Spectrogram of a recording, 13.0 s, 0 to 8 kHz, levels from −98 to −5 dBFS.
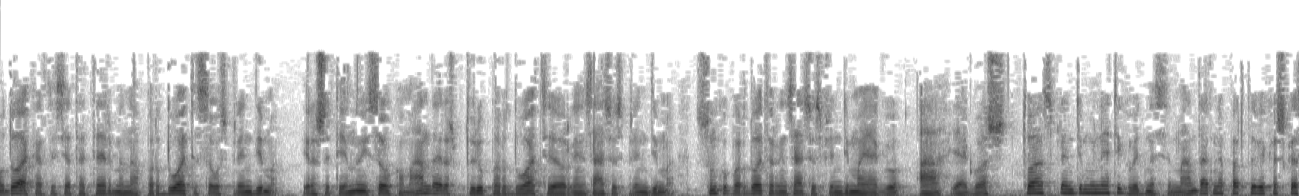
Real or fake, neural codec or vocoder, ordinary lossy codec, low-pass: fake; vocoder, 44.1 kHz, 128 mel bands every 512 samples, BigVGAN v2; MP3, 24 kbps; 7.2 kHz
